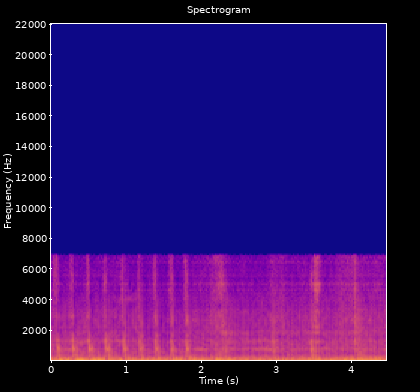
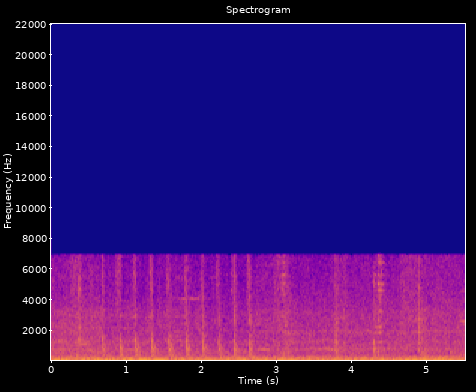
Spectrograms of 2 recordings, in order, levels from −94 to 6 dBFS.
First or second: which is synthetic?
first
